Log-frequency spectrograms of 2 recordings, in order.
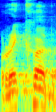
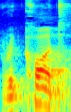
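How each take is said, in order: First: The stress is on the first syllable. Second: The stress is on the second syllable. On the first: It is used as a noun. "Record అనేది noun" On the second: It is used as a verb. "ఇక్కడ మీకు CORD ఇది stress అవుతా ఉంది"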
